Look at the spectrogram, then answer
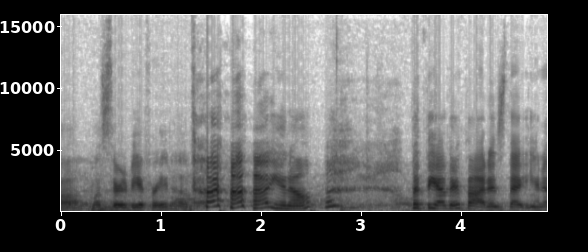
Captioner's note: laughs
